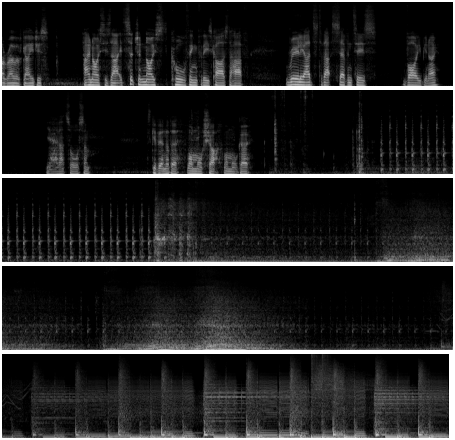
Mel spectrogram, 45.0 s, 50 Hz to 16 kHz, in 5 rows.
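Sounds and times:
engine starter cranking: 16.0s - 26.0s, 32.2s - 36.4s
car engine revving: 21.1s - 45.0s.

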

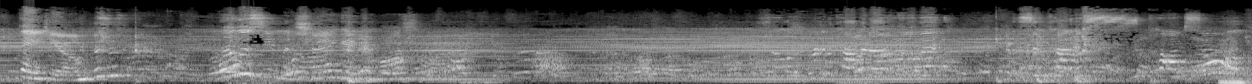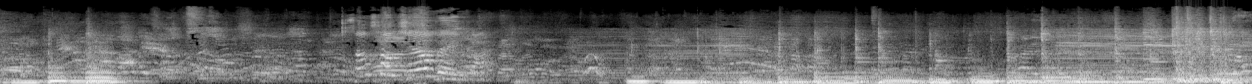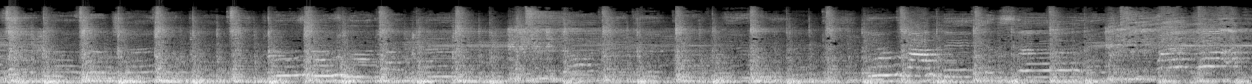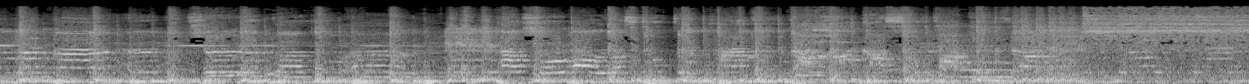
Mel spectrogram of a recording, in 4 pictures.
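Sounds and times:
amplifier buzz and hum: 0.0s - 14.0s, 18.7s - 48.8s
punk rock band playing: 0.0s - 14.2s, 18.7s - 50.0s
indistinct voices: 0.0s - 50.0s
drums and cymbals: 10.1s - 14.0s, 18.8s - 50.0s.

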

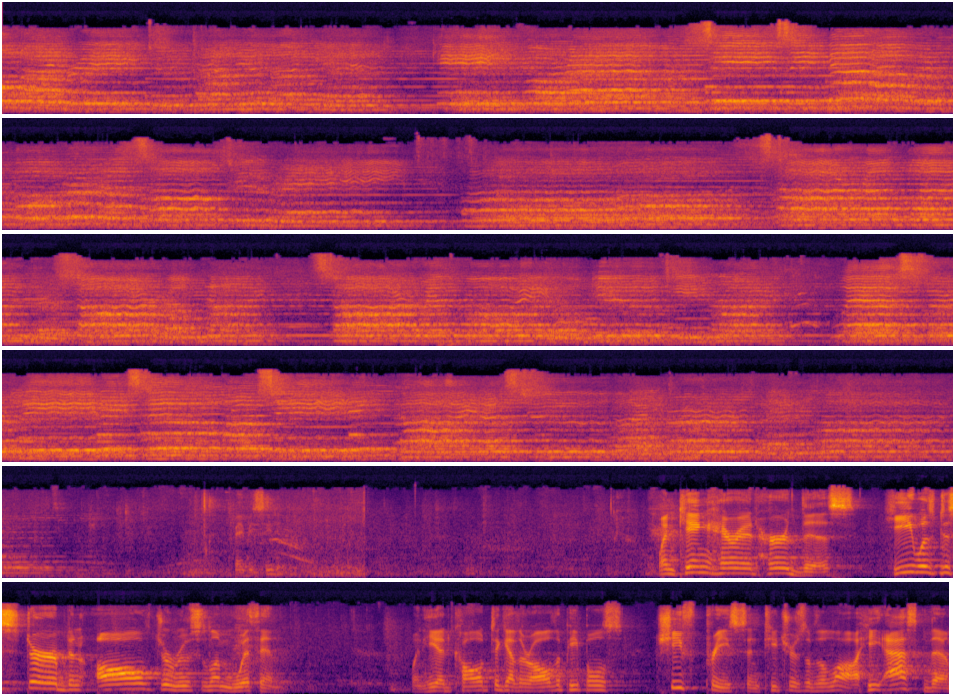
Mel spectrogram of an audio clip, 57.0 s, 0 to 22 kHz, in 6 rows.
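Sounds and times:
congregation singing a hymn: 0.0s - 39.7s, 44.4s - 50.6s, 51.5s - 57.0s.

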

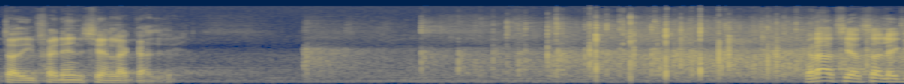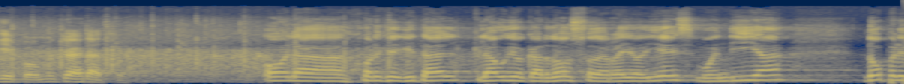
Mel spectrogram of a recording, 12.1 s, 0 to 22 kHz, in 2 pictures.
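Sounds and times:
hand claps: 2.0s - 8.5s.

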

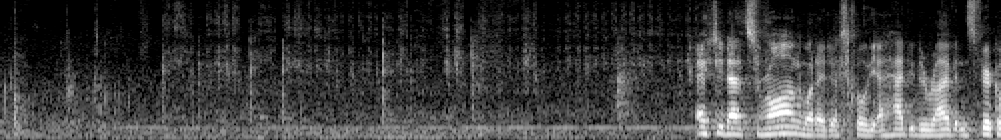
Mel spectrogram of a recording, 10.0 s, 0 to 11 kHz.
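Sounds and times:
chalk writing on chalkboard: 1.4s - 7.4s.

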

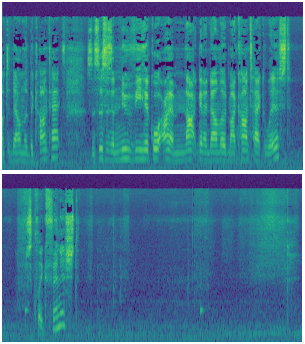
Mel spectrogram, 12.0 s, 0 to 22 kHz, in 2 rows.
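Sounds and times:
low steady car cabin hum: 0.0s - 12.0s.

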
